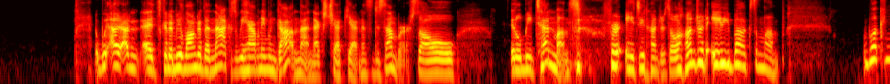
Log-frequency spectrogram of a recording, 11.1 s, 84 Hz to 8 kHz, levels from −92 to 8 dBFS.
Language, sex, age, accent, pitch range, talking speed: English, female, 20-39, American, 155-210 Hz, 195 wpm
